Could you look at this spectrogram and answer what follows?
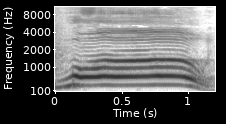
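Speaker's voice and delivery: long, loud, high whoa; high drawn-out holler; shout. Acted. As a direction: shout it out as you're thrown. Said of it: "he shouted".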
